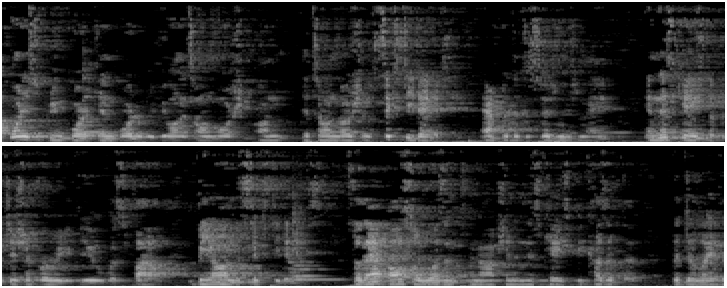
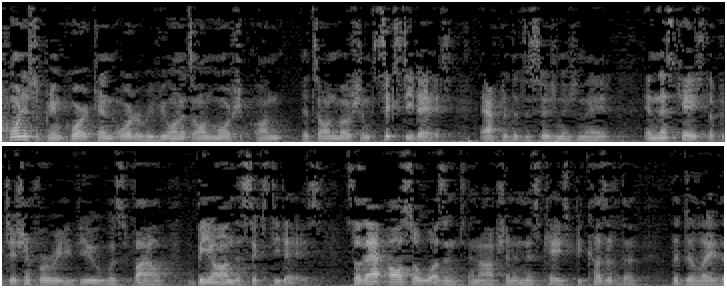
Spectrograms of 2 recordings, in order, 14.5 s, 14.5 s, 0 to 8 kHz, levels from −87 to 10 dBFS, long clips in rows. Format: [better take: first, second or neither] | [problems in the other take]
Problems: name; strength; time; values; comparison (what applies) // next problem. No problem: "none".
second | noise reduction (classical method WPE with log-MMSE)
